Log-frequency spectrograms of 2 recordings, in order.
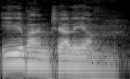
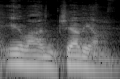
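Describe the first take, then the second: First: "Evangelium" repeated as ee-VAN-jeh-lee-um; lone repeated "Evangelium"; Latin word. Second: "evangelium" said as ih-VAN-zheh-lee-um; Latin word. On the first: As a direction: set "Evangelium" apart after a pause. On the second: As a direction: give the Latin "evangelium" plainly. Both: Shown as a demonstration. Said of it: "In Latin, it's called".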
